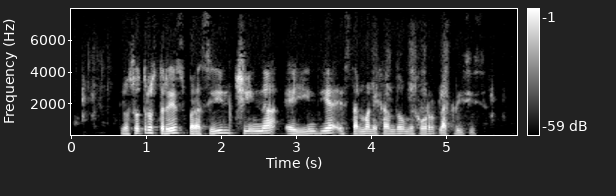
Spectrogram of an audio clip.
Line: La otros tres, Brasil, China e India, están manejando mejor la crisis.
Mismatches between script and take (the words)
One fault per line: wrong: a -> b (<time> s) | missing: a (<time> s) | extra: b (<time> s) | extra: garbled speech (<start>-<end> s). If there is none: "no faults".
wrong: La -> Los (0.7 s)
